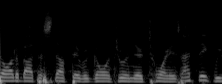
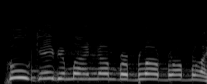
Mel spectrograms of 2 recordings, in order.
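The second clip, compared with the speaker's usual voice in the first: loud, high mock rant of an angry caller; 8 semitones higher, 4 dB louder than usual. Imitating an angry man shouting down the phone. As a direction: play the furious caller, hammed up. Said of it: "he was madder than heck".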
